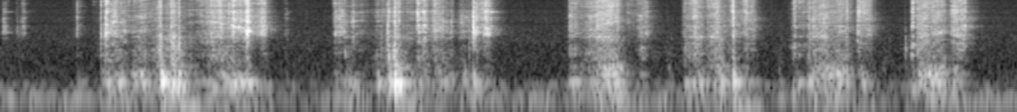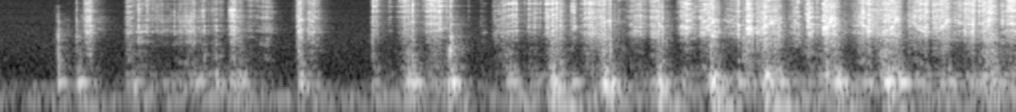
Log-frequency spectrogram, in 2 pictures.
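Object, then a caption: Plaster block scraped by a metal palette knife. A metal palette knife scrapes down the surface of a solid yellow plaster excavation block, which is steadied by a hand with long silver nails, grating off powder. The sound is a series of bright, gritty rasping strokes at an uneven pace, with short pauses early on that give way to denser, louder scraping toward the end.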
